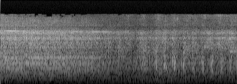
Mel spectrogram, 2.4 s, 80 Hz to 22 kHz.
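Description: The soundtracks of several videos playing at once through a smartphone's small built-in loudspeaker, an HDC Galaxy Note 3 clone: a thin, steady, noisy jumble with no bass and no clear words.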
